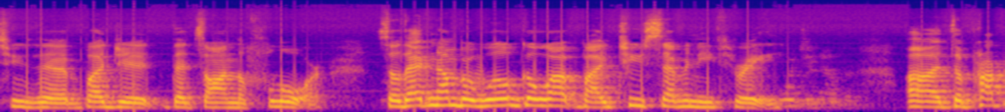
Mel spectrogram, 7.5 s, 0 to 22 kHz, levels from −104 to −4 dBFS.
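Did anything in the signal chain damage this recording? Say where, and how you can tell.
Yes. Periodic USB or driver dropouts at the driver stage: every 0.1 s from 0.11 to 7.41 s, the stalled driver zeroes about half a millisecond, ticking. Waveform shows evenly spaced notches; the spectrogram shows thin vertical lines.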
